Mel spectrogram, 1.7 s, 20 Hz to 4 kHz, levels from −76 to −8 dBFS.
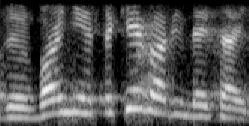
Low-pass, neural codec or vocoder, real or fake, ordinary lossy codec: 3.6 kHz; none; real; AAC, 24 kbps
